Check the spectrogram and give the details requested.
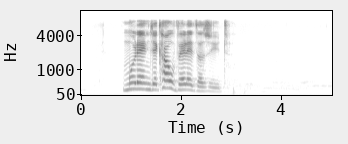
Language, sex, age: Venda, female, 22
